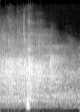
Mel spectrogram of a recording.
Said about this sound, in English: If you hear my voice, clap once. If you hear my voice, clap twice. If you like the movie The Grinch, clap three times.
